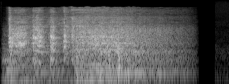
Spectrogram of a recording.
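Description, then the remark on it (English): A big cargo truck engine cranks with a few quick stuttering bursts, then catches and rumbles loudly for a couple of seconds before cutting off abruptly, with no voices present. “What does a truck sound like?”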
